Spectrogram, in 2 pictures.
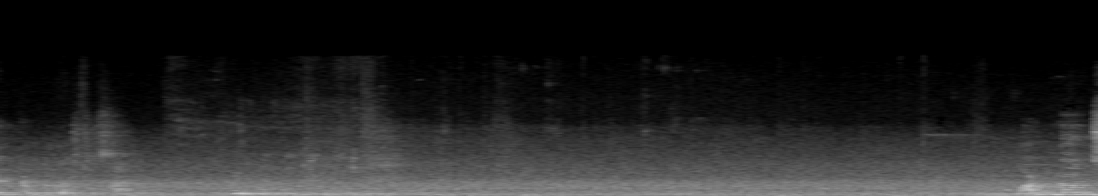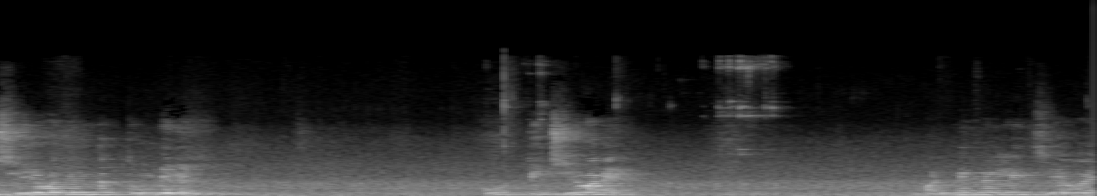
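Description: An elderly man speaks calmly into a microphone, heard through a loudspeaker in an echoing hall.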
